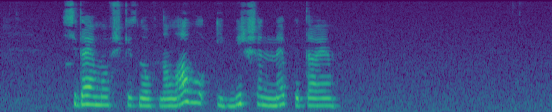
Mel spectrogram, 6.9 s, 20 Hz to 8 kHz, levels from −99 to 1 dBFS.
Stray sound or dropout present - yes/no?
no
